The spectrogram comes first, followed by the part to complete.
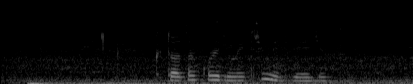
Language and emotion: Russian, neutral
